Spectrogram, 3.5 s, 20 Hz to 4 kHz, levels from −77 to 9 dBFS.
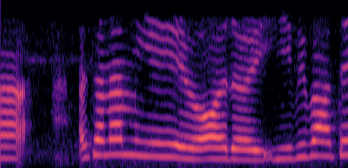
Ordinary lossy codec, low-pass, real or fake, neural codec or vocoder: MP3, 24 kbps; 3.6 kHz; real; none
